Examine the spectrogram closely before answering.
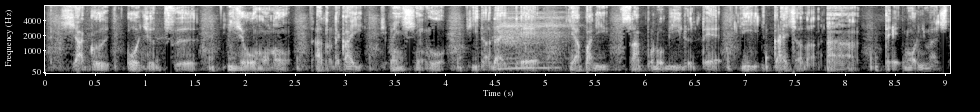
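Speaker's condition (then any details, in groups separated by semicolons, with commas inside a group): Laryngectomy, esophageal speech; voice lost with larynx removal, single words came after a while, improves with practice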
